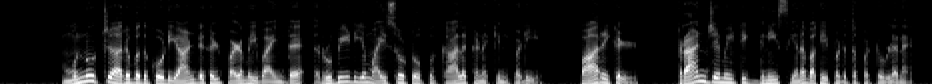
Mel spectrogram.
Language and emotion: Tamil, neutral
